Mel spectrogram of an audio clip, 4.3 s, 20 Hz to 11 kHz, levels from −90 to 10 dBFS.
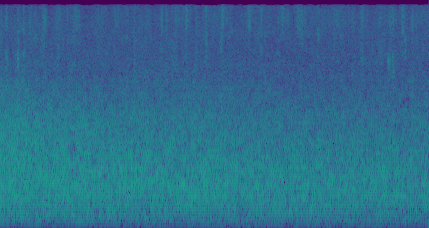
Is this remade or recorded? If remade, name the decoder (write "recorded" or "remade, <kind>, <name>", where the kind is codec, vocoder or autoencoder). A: remade, vocoder, WaveNeXt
